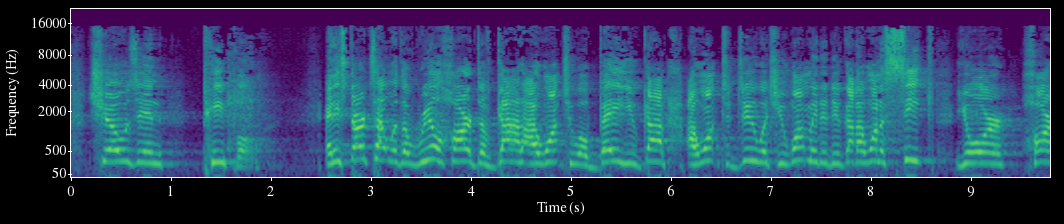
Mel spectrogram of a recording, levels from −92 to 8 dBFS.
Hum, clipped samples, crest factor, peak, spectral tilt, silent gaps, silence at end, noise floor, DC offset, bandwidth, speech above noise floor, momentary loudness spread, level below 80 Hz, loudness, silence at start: none; under 0.1%; 16 dB; -2 dBFS; -1.5 dB/octave; none; 0 s; -50 dBFS; under 0.1%; 15.5 kHz; 32 dB; 8 LU; -64 dBFS; -17 LUFS; 0 s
